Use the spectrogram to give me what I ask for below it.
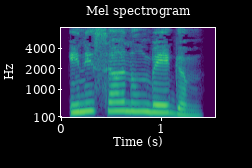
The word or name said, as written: ಇನಿಸಾನುಂಬೇಗಂ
